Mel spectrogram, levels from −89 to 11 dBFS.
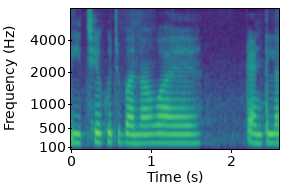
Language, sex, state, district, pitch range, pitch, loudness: Hindi, female, Jharkhand, Jamtara, 185-190 Hz, 185 Hz, -16 LUFS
